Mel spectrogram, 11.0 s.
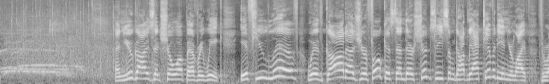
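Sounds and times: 
crowd whooping: 0.0s - 1.8s
crowd applauding: 0.0s - 2.6s
speech: 2.3s - 10.9s.

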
